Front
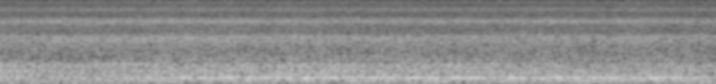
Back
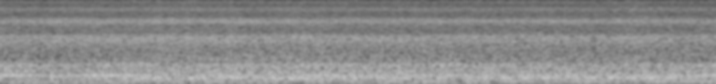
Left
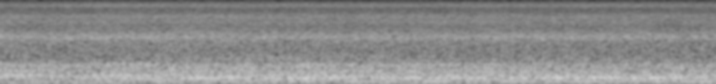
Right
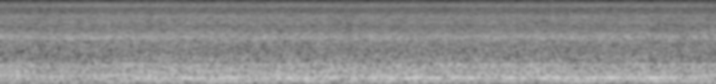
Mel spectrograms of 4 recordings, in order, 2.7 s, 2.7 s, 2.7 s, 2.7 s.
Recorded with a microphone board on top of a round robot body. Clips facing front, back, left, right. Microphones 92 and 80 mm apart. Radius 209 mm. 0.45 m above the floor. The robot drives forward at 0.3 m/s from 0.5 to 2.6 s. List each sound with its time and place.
Only background noise.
